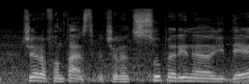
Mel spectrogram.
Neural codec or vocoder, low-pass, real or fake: vocoder, 44.1 kHz, 128 mel bands, Pupu-Vocoder; 14.4 kHz; fake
